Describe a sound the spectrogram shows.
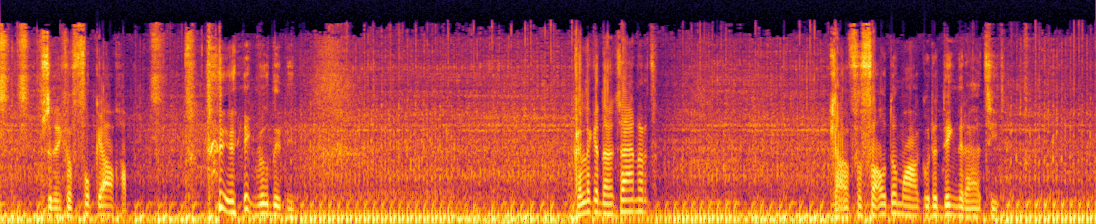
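A motorcycle engine revs up and down sharply several times.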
